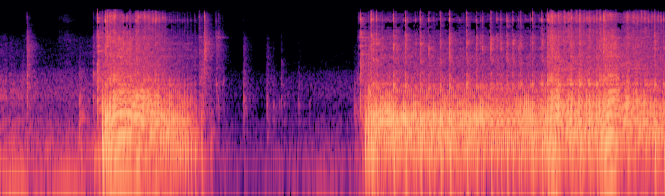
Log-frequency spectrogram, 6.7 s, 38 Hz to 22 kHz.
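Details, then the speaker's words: Echo CS-3000 chainsaw, long-neglected estate-sale saw, driving an 80s Versa Tools drill attachment: revs high and ragged, bogging and surging under load, dropping out then screaming back; clutch likely slipping and overheating, owner suspects smoked clutch. "I think we might have just smoked my clutch on my saw that would make sense why I wasn't happy spinning that maybe I should have stopped a little earlier"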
